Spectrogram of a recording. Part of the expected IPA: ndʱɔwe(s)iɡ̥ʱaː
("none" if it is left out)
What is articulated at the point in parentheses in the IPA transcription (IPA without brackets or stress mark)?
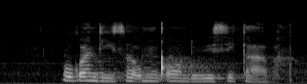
s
